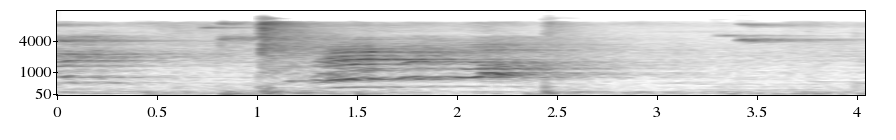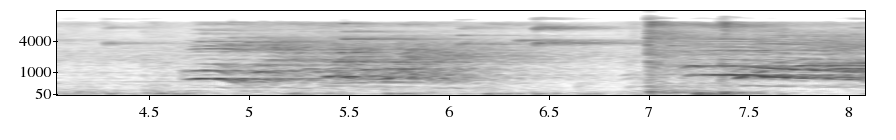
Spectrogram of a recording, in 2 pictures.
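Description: A volleyball is struck with loud smacks that echo through a large hall.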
